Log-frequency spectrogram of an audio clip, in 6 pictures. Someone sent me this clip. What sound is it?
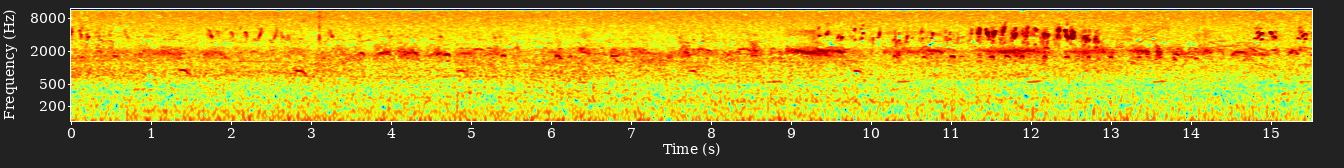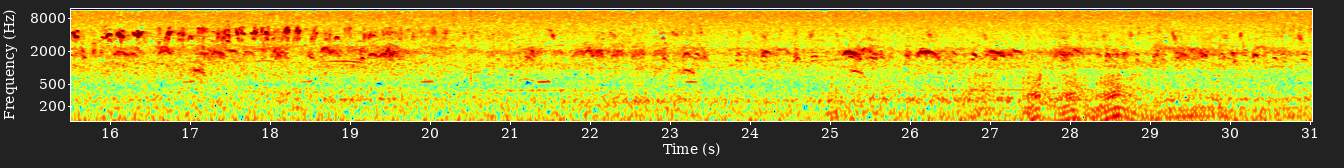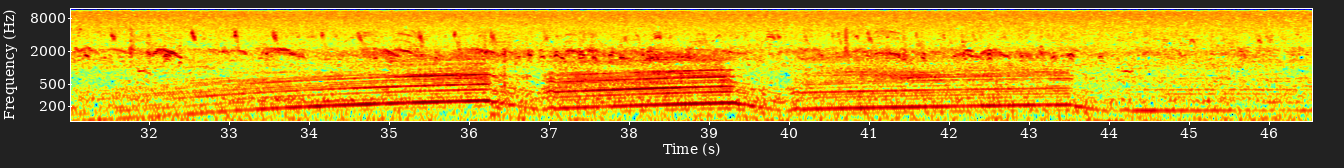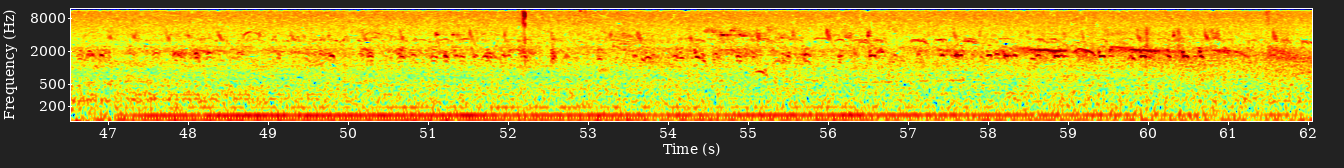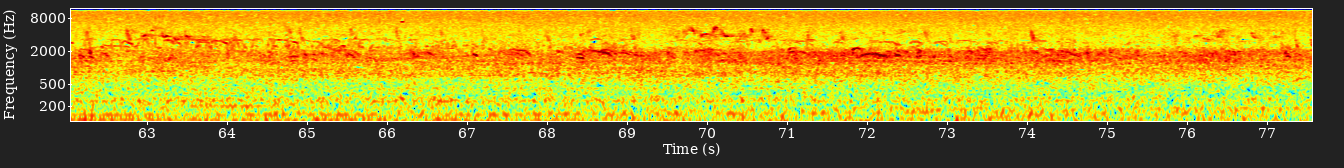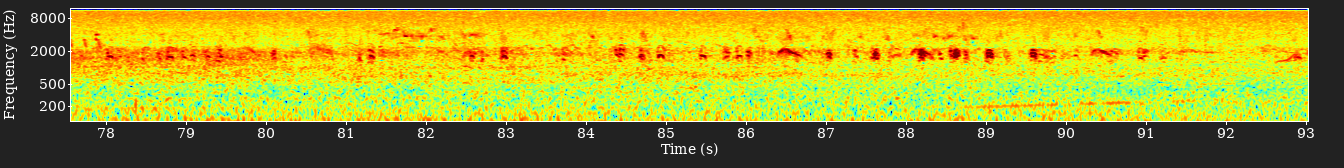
Near Esbjerg
A short binaural recording near the lake at the Sneum
Sluse bird sanctuary. The area is one of the most important wetlands
for migrant and breeding birds, not that you hear much of them on this
recording. Soundman OKM II into iriver ihp-120.
A picture of the location:
athmosphere, binaural, denmark, field-recording, flickr, sneum, swallows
